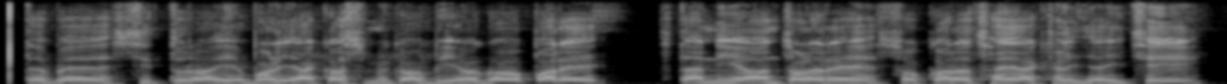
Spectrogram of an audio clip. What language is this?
Odia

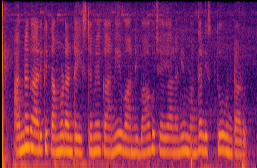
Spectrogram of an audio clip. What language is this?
Telugu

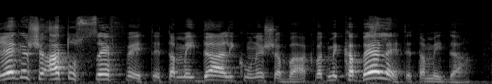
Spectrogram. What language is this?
Hebrew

